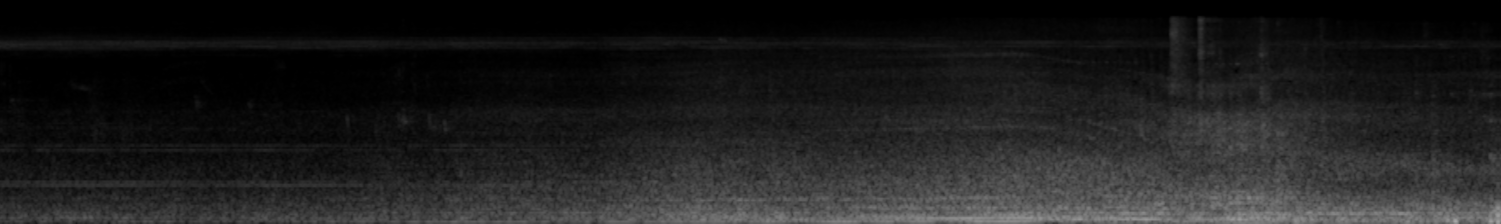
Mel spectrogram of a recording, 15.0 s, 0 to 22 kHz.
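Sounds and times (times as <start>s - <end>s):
heavy vehicle engine passing: 4.4s - 15.0s.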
